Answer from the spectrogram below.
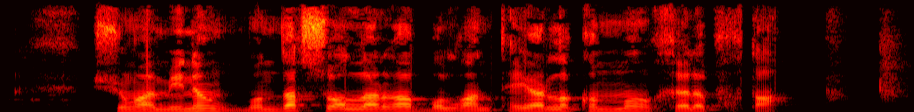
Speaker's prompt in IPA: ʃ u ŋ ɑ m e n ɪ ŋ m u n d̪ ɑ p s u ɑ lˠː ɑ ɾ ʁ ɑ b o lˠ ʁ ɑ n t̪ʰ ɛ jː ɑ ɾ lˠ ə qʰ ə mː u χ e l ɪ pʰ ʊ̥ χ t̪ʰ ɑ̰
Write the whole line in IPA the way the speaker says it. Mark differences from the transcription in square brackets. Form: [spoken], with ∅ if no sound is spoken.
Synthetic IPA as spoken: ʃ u ŋ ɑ m e n ɪ ŋ m u n d̪ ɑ [q] s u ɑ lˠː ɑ ɾ ʁ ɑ b o lˠ ʁ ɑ n t̪ʰ ɛ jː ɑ ɾ lˠ ə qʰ ə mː u χ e l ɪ pʰ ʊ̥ χ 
